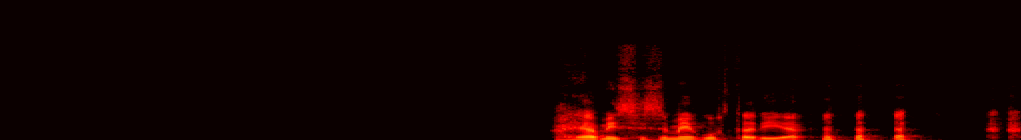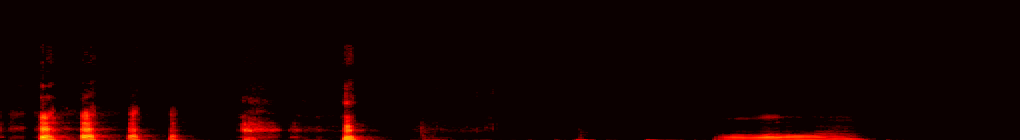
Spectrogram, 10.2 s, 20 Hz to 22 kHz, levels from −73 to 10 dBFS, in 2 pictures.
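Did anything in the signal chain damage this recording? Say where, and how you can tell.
Yes, at the network stage. Short concealed packet loss appears at 2.97 to 3.01 s and 3.59 to 3.63 s. Each is a brief smear where about 20 ms of speech failed to arrive. The decoder extended the preceding sound to cover it, then blended back.

Three bursts of packet loss follow, at 3.97 to 4.05 s, 4.97 to 5.05 s and 5.21 to 5.28 s. About 60, 60 and 40 ms went missing. The receiver stretched the last sound into a fading buzz or hiss, and the speech resumes with the lost stretch gone.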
